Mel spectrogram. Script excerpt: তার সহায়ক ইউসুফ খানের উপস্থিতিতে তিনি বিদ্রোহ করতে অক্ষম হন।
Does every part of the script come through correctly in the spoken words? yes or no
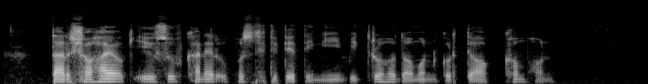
no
